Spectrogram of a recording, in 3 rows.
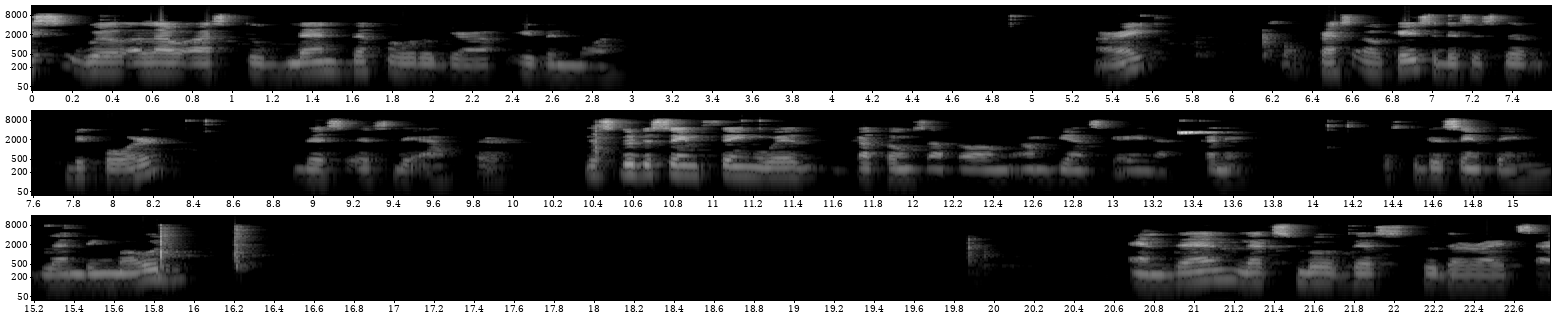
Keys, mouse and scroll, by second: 0.3-4.8 alt+drag, 5.5 alt+click, 8.3 alt+click, 11.1 alt+click, 13.3 alt+click, 14.0 alt+right click, 21.7-22.7 alt+drag.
